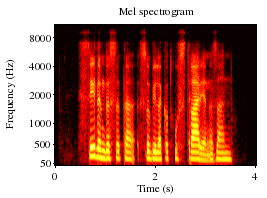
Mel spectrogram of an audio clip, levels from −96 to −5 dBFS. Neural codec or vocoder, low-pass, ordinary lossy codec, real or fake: codec, 16 kHz, 0.8 kbps, ZipCodec; 7.2 kHz; Opus, 16 kbps; fake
